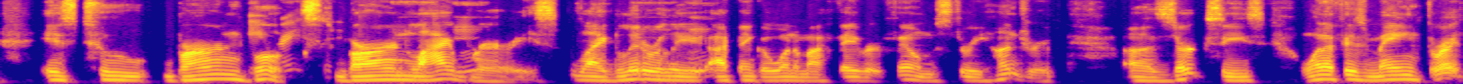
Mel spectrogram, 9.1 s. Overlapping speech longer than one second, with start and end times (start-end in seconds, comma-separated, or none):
1.6-3.0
